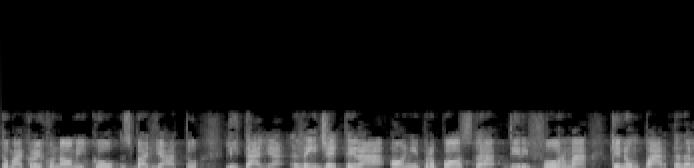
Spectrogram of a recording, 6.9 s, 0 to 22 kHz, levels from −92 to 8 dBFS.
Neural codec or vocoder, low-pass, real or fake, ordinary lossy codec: vocoder, 44.1 kHz, 128 mel bands every 256 samples, BigVGAN v2; 7.2 kHz; fake; none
